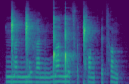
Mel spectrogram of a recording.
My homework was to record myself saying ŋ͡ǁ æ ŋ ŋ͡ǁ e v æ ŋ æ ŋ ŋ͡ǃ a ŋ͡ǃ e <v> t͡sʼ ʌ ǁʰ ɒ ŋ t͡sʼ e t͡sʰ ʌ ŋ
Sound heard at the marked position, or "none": none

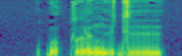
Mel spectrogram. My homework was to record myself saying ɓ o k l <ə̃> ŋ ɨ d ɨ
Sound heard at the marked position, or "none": ə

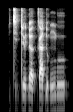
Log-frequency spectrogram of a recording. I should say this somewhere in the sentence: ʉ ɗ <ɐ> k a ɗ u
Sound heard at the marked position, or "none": ɐ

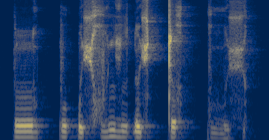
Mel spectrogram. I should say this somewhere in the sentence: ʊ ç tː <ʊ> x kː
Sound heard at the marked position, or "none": ʊ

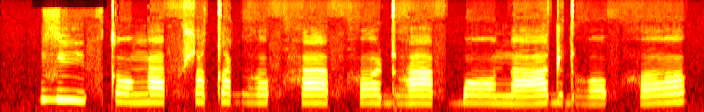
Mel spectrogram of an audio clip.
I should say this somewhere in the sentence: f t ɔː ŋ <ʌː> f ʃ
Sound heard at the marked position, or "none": aː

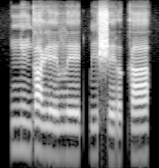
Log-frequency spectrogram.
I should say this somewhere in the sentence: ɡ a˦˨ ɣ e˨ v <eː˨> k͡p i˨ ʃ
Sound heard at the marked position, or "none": eː˨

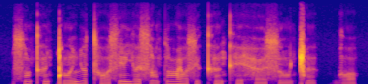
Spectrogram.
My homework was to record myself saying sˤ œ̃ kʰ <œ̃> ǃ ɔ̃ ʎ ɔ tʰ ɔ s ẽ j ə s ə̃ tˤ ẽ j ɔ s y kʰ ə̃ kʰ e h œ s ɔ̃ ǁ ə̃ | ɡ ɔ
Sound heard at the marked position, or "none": ə̃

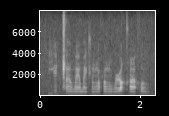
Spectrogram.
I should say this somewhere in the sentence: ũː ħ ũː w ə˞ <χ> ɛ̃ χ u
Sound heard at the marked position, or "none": qʰ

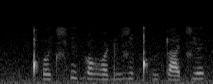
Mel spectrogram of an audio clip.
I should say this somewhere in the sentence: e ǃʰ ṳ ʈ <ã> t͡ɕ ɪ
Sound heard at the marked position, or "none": a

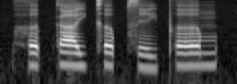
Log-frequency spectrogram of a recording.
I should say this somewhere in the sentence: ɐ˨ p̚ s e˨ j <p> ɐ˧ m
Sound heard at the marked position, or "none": pʰ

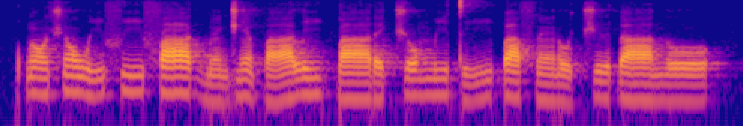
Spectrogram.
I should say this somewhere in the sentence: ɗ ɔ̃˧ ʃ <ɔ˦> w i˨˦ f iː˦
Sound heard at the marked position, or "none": ɔ̃˦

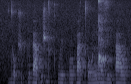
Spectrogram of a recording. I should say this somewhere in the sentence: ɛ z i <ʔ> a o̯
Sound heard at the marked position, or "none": ʔ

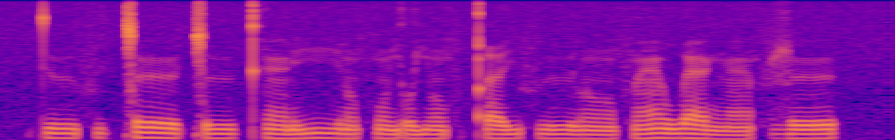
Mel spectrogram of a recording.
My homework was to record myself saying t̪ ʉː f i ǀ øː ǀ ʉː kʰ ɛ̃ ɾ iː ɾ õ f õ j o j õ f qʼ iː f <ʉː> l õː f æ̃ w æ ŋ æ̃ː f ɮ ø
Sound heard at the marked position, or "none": ʉː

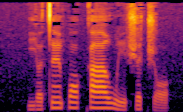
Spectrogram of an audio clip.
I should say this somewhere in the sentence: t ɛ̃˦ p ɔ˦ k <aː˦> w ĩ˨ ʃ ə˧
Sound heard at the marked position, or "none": aː˦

